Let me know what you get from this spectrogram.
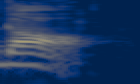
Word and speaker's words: Gal: People still say Gal Gadot. But she says Gal.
